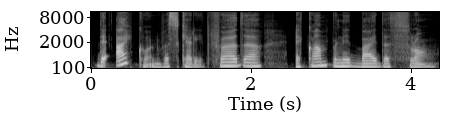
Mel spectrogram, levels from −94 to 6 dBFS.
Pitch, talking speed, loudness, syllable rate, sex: 160 Hz, 125 wpm, -23 LUFS, 4.1 syllables/s, female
